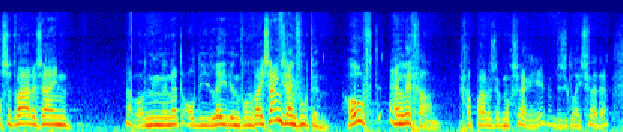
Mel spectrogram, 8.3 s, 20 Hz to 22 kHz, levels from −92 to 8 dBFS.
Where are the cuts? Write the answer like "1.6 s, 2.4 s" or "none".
3.4 s, 4.4 s

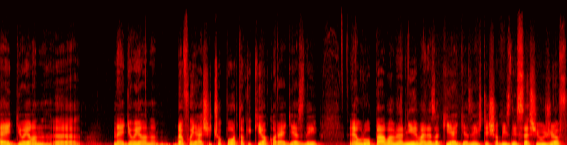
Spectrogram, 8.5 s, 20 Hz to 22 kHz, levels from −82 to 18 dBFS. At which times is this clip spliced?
1.7 s

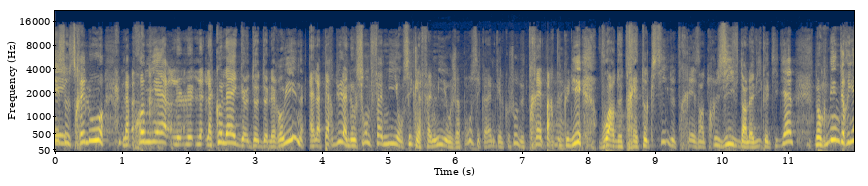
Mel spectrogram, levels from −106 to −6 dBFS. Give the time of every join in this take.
3.8 s

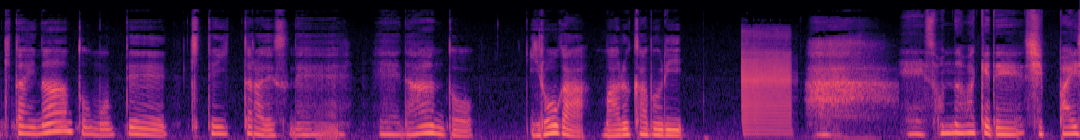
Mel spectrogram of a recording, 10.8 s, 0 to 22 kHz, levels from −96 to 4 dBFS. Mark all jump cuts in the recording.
1.8 s, 3.6 s, 5.9 s, 8.0 s, 9.0 s

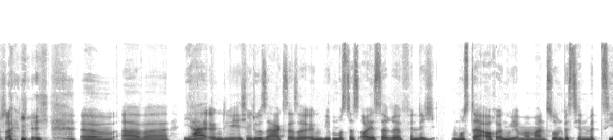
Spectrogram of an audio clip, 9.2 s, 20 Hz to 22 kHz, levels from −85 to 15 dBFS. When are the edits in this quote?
2.6 s, 3.7 s, 4.9 s

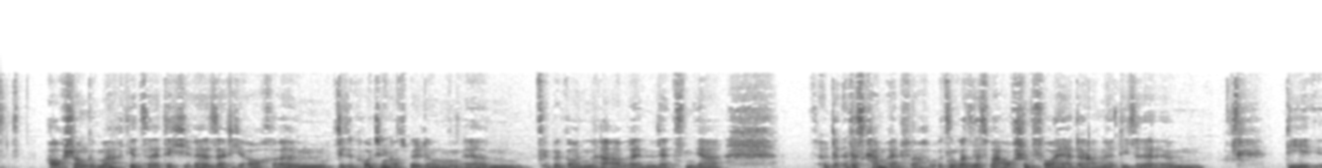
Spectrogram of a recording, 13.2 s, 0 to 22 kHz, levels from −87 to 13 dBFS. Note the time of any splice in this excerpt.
none

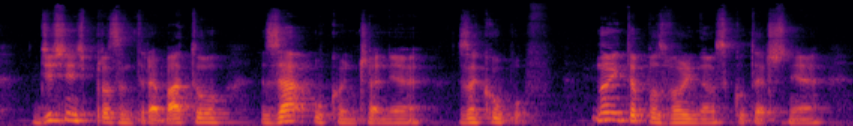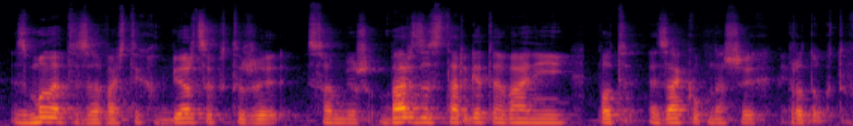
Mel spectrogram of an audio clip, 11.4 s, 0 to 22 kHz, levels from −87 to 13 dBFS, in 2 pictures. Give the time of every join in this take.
3.8 s, 9.6 s

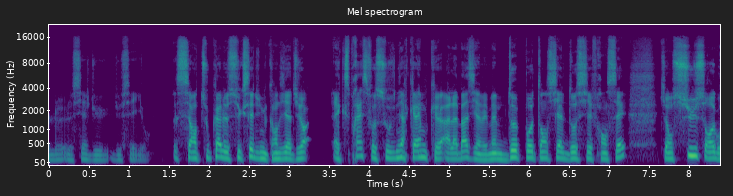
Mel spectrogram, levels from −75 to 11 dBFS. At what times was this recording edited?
none

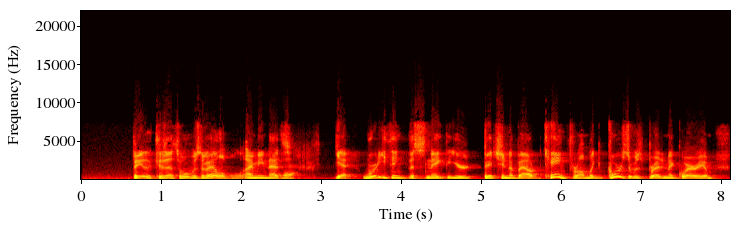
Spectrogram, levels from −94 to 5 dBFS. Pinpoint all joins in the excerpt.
4.1 s, 5.0 s

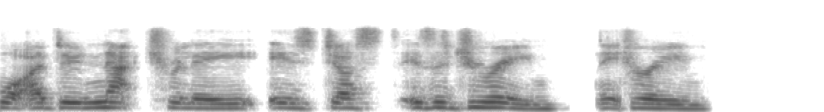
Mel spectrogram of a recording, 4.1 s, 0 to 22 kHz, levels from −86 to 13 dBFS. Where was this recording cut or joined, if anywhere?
3.1 s

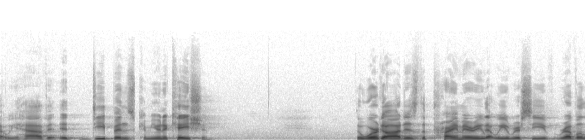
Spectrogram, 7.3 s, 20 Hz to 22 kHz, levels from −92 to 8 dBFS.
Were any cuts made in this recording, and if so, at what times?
1.7 s, 4.7 s, 6.1 s

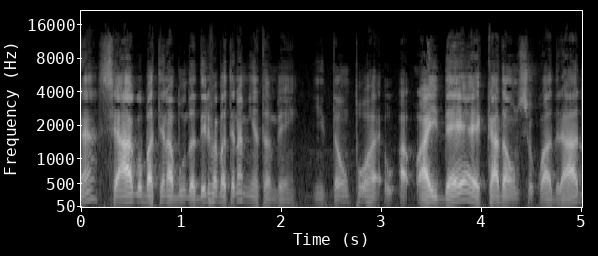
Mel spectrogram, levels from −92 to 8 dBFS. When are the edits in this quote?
2.2 s

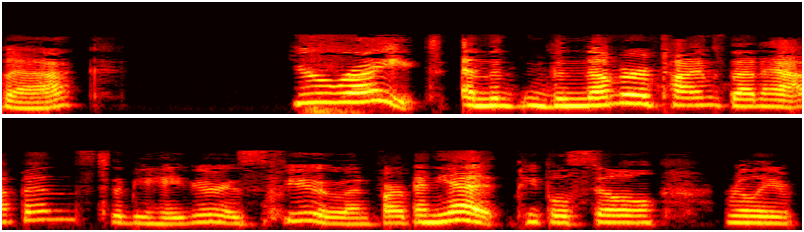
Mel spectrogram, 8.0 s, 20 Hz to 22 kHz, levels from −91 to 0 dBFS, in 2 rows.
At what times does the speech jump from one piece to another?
2.2 s, 4.5 s, 5.3 s, 6.0 s

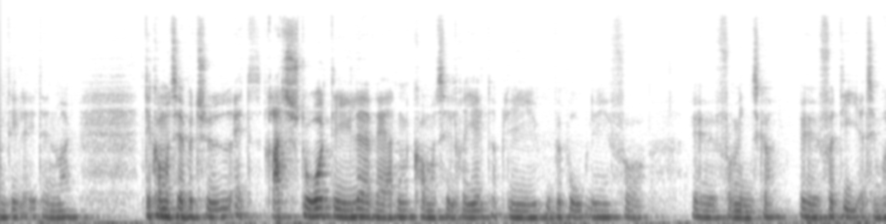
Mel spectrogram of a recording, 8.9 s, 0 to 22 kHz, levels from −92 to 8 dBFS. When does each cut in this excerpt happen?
2.3 s

